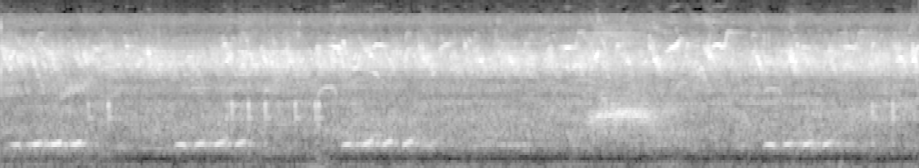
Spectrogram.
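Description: Hoopoe giving soft, low hollow 'oop-oop-oop' triplets about every two seconds, over a busy high-pitched chatter of other birds.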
